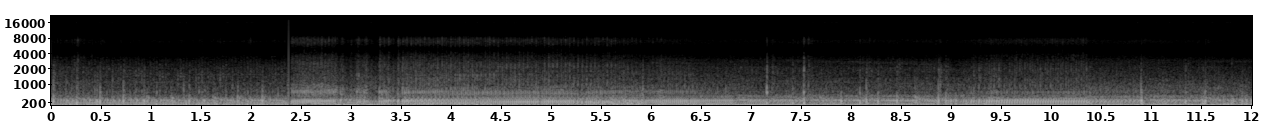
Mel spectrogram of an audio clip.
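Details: Custom Triumph Bonneville T100 on Down & Out Customs drag pipes, before stage 1 kit and ECU tune: loud deep twin rumble with sharp cracks and pops as revs rise and fall; untuned exhaust backfiring and popping.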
